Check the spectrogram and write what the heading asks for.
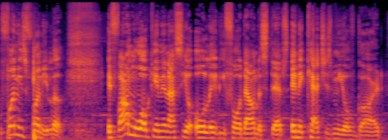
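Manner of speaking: normal talking voice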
